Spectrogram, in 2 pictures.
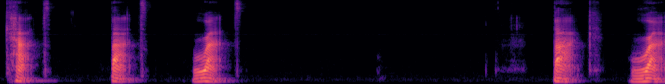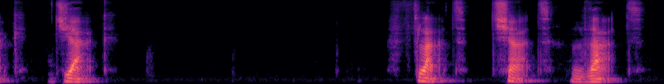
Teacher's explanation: the a sound is short and open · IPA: æ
